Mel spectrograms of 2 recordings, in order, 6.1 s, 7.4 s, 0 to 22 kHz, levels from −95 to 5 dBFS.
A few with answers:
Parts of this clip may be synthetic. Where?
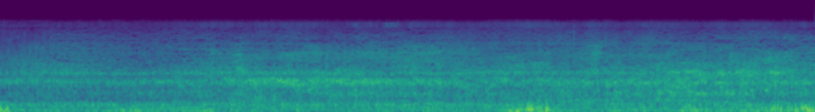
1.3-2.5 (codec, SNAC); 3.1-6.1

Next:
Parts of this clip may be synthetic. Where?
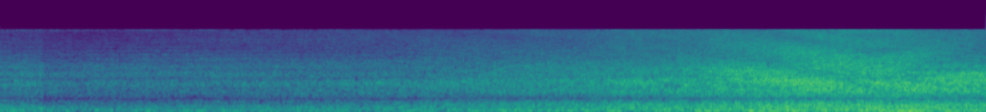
4.4-5.1 (codec, HILCodec)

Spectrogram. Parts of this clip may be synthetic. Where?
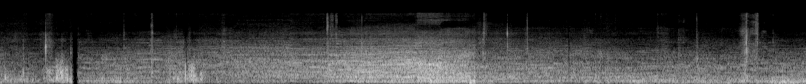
0.0-2.3 (codec, SNAC); 2.9-8.1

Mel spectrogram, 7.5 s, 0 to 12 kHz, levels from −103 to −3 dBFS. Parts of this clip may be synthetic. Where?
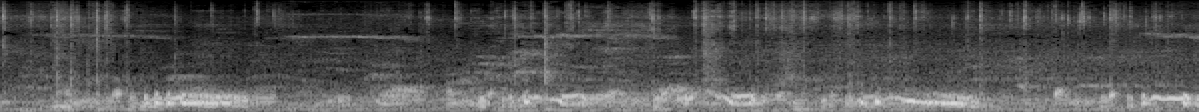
3.0-5.2 (vocoder, Vocos)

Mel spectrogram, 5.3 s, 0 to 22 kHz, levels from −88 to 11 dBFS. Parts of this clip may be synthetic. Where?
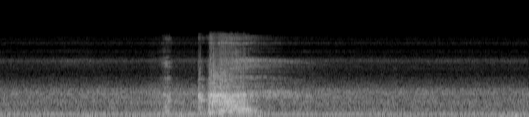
none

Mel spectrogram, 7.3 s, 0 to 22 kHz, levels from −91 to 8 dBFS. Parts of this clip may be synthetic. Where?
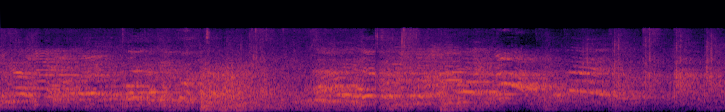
0.9-1.6 (codec, SNAC)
